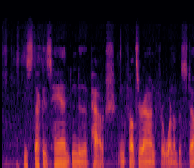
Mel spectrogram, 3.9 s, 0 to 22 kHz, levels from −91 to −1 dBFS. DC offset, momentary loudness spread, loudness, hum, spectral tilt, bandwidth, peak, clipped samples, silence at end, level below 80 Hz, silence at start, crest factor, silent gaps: under 0.1%; 10 LU; -35 LUFS; none; -5.5 dB/octave; 13 kHz; -14 dBFS; under 0.1%; 0 s; -58 dBFS; 0.05 s; 20 dB; none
